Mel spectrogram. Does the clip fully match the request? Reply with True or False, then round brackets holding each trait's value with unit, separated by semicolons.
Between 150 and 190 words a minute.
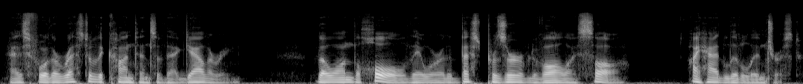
False (200 wpm)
